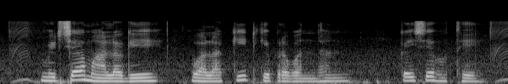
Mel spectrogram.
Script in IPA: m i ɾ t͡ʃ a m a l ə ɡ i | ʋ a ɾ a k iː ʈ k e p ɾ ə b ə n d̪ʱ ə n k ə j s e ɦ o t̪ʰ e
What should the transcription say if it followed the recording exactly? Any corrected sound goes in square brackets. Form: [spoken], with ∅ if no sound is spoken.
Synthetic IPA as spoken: m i ɾ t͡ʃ a m a l ə ɡ [e] | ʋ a [l] a k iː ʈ k e p ɾ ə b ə n d̪ʱ ə n k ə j s e ɦ o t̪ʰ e

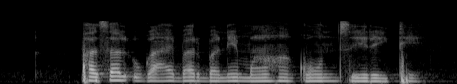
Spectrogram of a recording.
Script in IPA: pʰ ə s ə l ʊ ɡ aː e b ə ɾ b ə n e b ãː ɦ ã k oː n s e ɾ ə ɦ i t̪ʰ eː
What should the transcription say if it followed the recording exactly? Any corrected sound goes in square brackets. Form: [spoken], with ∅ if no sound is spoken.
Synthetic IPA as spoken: pʰ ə s ə l ʊ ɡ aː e b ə ɾ b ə n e [m] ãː ɦ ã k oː n s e ɾ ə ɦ i t̪ʰ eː

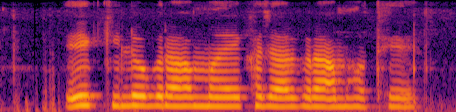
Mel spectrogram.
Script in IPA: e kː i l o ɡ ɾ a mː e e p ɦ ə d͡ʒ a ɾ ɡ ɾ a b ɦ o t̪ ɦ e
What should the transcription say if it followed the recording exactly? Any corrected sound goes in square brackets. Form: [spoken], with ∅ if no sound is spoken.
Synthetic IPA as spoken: e kː i l o ɡ ɾ a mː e e [k] ɦ ə d͡ʒ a ɾ ɡ ɾ a [m] ɦ o t̪ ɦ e

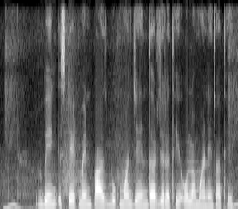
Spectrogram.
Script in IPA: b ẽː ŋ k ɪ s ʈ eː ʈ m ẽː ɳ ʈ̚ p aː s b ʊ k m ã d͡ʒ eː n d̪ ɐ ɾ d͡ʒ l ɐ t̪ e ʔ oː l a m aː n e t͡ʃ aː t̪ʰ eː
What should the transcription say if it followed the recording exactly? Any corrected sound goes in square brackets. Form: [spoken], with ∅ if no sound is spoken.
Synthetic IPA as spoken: b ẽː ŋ k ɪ s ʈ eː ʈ m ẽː ɳ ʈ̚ p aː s b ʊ k m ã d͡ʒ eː n d̪ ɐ ɾ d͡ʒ [ɾ] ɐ [t̪ʰ] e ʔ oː l a m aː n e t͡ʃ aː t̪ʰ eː

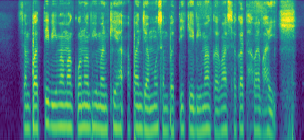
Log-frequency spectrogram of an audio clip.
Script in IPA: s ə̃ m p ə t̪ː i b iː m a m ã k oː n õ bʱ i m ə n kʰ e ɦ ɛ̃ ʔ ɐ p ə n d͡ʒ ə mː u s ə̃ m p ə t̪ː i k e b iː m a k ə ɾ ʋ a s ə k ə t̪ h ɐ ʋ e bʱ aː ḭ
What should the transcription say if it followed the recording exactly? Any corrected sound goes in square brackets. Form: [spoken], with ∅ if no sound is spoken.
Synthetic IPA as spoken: s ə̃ m p ə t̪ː i b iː m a m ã k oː n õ bʱ i m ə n kʰ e ɦ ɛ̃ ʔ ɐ p ə n d͡ʒ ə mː u s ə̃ m p ə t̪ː i k e b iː m a k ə ɾ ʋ a s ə k ə t̪ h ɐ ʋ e bʱ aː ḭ

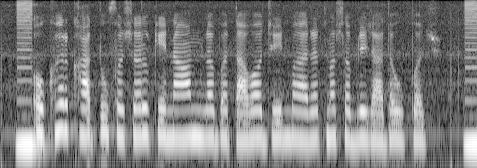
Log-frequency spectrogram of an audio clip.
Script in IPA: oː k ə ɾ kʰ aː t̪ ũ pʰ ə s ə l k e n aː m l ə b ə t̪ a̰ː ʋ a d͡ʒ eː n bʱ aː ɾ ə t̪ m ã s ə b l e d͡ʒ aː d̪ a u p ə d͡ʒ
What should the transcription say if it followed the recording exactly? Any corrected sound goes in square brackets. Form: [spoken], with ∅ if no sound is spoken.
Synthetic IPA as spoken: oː [kʰ] ə ɾ kʰ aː t̪ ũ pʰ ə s ə l k e n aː m l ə b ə t̪ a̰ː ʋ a d͡ʒ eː n bʱ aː ɾ ə t̪ m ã s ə b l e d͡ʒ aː d̪ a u p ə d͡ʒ

